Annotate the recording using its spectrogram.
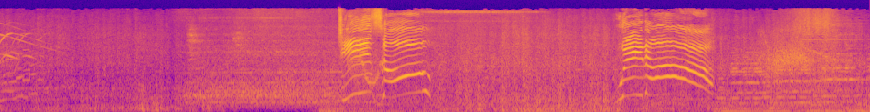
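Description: Cartoon soundtrack: background music with a low rumble that comes in about three seconds in. Over it come two short, high-pitched vocal exclamations from the animated characters, one near the middle and one about six seconds in.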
